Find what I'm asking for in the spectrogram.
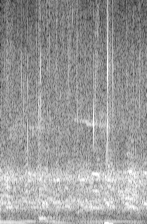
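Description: Geese honking overhead, a few short honks over a steady low background hum, moderately faint and distant.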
